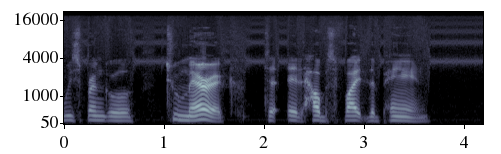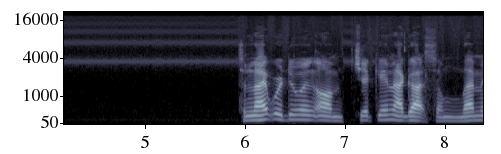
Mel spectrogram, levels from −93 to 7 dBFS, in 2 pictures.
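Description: Throughout the speech, converter idle tones appear: undithered delta-sigma patterns leave a whistle around 4 kHz, about 24 dB below the signal, plus grainy noise.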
